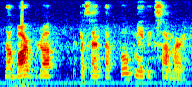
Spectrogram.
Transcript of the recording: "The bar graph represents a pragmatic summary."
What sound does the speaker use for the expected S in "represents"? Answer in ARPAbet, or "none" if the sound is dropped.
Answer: none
